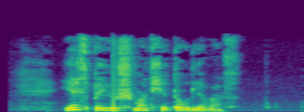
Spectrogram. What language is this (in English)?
Belarusian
